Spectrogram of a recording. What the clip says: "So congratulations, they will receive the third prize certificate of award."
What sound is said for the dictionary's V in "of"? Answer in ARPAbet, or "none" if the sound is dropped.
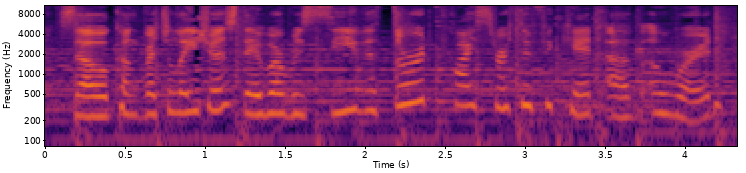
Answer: V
